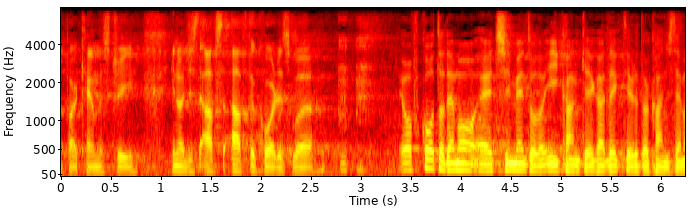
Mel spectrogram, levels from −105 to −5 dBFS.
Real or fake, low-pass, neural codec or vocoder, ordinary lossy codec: real; 7.2 kHz; none; MP3, 48 kbps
